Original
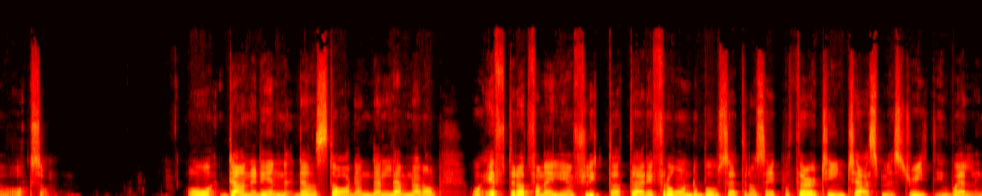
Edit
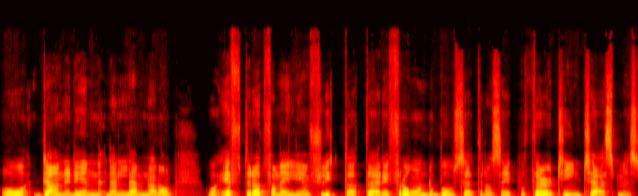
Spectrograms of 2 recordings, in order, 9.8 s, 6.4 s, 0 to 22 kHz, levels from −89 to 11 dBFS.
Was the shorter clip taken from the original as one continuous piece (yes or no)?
no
